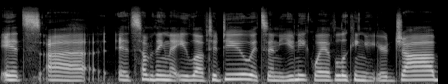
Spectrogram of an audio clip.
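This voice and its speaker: A woman speaks at a fairly quick pace in an ordinary speaking voice, her pitch medium. The recording is very clean, with a silent background. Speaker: HR team member. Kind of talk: casual interview. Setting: studio.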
